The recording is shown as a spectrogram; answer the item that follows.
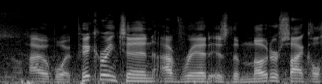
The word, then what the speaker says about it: Pickerington: I hope I say this right. He's the pride of Pickerington, Ohio. Is that correct, Pat? – Yeah, that's correct. That's how you say it.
